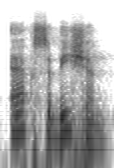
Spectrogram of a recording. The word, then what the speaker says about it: exhibition: 입장에 있어라는 뉘앙스가 되겠습니다 이번 표현은 xbition xbition 이라고 발음하시면 되겠고요 이때 유의하실 점은 알파벳 h가 이번 단어에서는 묵음이라서 발음이 되지 않습니다 그리고 앞부분에 있는 ex가 x x 발음이납니다 그리고 끝부분에 있는 tion 4개의 철자가 션 발음이 나서 xbition xbition 그리고 강세는 두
